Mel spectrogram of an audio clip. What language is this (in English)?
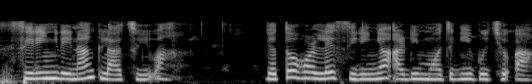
Santali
